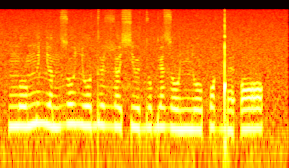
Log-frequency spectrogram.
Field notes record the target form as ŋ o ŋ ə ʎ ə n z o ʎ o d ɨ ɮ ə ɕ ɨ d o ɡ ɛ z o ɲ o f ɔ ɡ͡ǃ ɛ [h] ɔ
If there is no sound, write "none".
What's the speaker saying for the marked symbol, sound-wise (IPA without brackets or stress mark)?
ʔ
